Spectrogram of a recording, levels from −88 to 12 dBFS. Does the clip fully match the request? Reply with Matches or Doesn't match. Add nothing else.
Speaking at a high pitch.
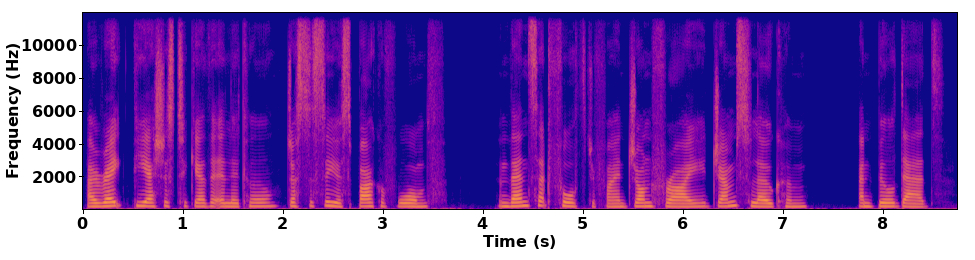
Matches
